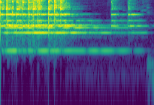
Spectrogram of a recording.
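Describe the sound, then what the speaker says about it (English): A bright handbell rings out loud and close to celebrate a closed real estate wholesale deal, shaking rapidly for about a second, then its ring decays, followed by two fainter taps. "We haven't rang the bell nearly enough today."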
